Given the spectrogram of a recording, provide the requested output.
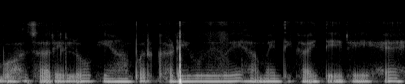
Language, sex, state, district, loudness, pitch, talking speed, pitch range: Hindi, male, Himachal Pradesh, Shimla, -28 LUFS, 140 Hz, 190 wpm, 135-145 Hz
